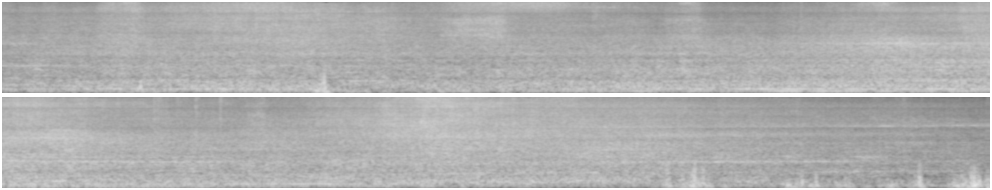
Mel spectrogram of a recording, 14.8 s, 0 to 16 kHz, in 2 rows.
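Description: Keihan 3000-series electric train running into the station past the platform: a steady rumble of wheels on rail with a low motor hum. Near the end the rumble gives way to scattered knocks and clatter.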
